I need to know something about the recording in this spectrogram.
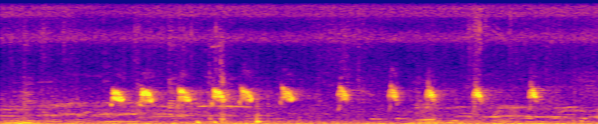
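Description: A small bird chirping: a steady run of short, high chirps, about three or four a second, starting about a second in. Faint voices in the background.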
